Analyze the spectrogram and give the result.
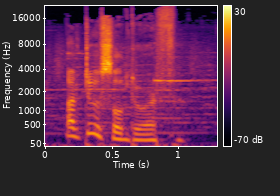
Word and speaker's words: La Düsseldorf: I can never pronounce it correctly. La Düsseldorf. Right? – Right. – The band's called La Düsseldorf.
